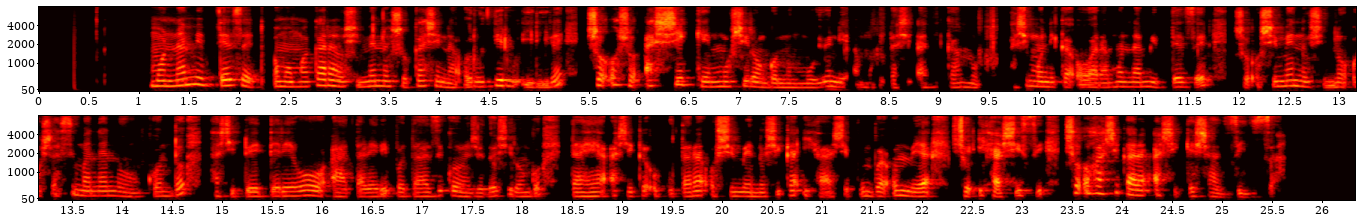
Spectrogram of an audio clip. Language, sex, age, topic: Oshiwambo, female, 25-35, agriculture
